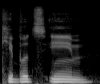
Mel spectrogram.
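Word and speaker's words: kibbutzim: be that guy JK I love to It's pronounced like kibuts IM kib okay I forgot to finish the [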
